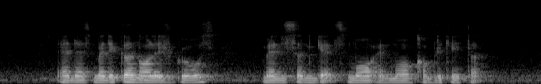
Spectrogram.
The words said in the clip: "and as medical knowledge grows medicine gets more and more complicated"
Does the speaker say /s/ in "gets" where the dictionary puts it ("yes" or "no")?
yes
